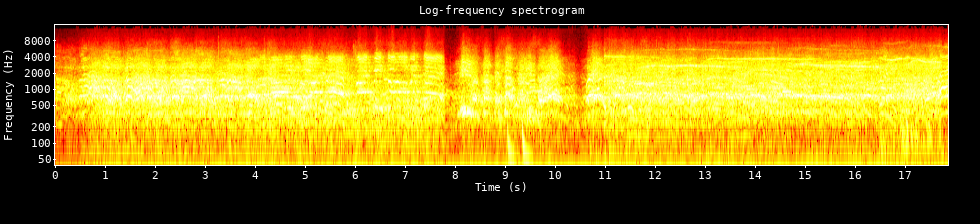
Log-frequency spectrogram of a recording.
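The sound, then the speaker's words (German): A dense, loud crowd of demonstrators gathered across a piazza shouts and chants "Ladro, ladro" ("thief, thief") continuously, with brief dips in the noise before the roar swells back up. “Man hört die Reporterin mit lauter Stimme sprechen, um die Demonstranten zu übertönen, die hinten Ladro, Ladro schreien.”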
